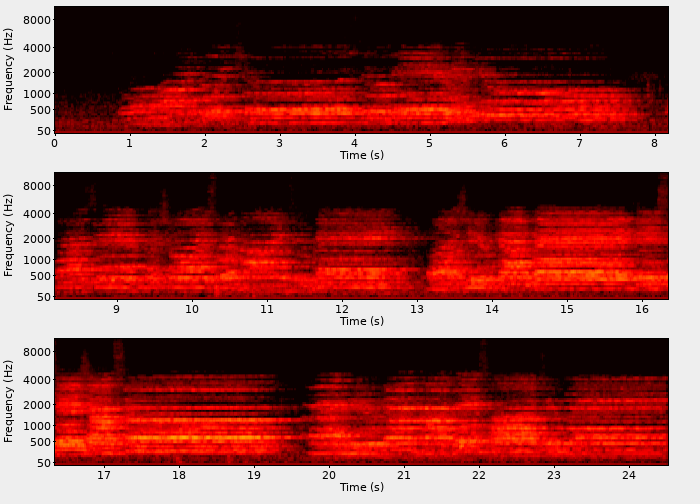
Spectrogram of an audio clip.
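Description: A high-school mixed choir of boys' and girls' voices singing a song in harmony. The singing comes in phrases, with a few short breaks between them.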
